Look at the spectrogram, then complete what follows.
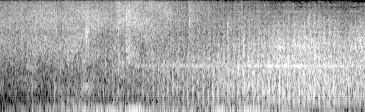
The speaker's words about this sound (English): The town came out in force hiking up the icy Lower Dewey Trail, or catching a ride on a chopper provided by Temsco helicopters to family or friendship bubbles of five or less.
